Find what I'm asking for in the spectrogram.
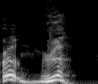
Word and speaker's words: Rue: Well, you just say it like a Cajun would say it. Rue.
